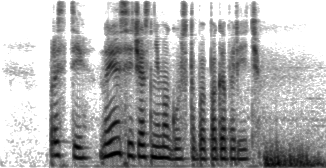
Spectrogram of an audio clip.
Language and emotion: Russian, neutral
